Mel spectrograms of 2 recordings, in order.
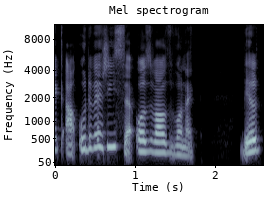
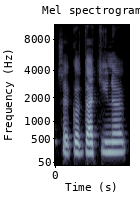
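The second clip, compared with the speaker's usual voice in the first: usual speaking voice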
